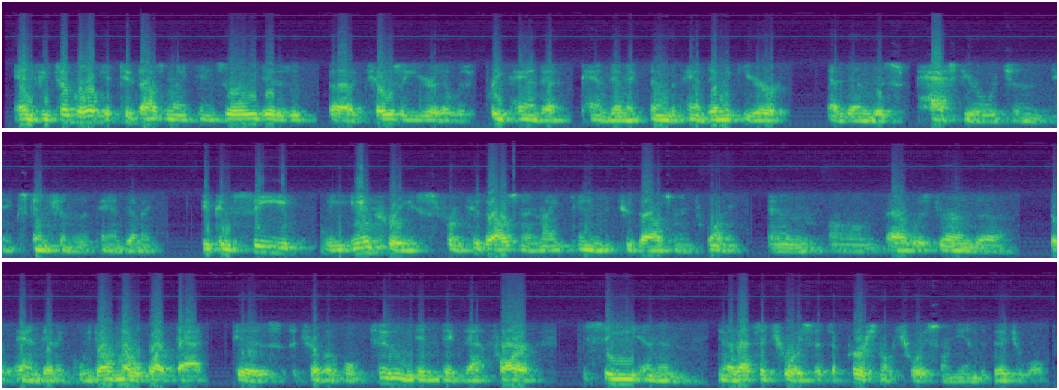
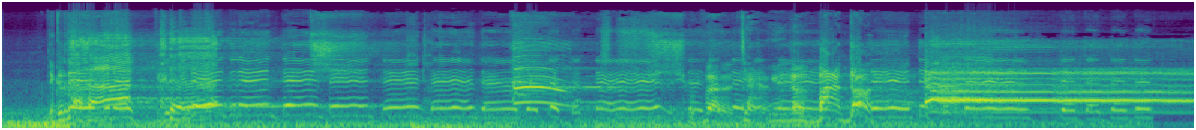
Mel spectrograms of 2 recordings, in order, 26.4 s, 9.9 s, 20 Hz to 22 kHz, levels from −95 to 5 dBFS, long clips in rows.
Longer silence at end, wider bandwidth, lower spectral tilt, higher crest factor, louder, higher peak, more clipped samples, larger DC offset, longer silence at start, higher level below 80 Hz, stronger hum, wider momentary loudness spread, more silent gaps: about the same, 0.1 s vs 0 s; second, 16 kHz vs 18 kHz; first, -7 dB/octave vs -3 dB/octave; about the same, 10 dB vs 10 dB; second, -15 LUFS vs -10 LUFS; second, -6 dBFS vs 0 dBFS; second, under 0.1% vs 0.2%; neither; about the same, 0.1 s vs 0 s; second, -50 dBFS vs -26 dBFS; neither; about the same, 10 LU vs 10 LU; neither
